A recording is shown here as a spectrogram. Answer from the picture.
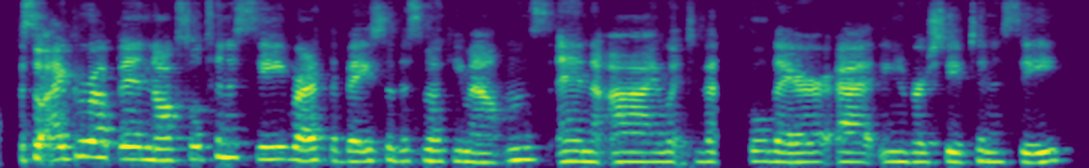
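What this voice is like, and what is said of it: Noticeable natural regional accent. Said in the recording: “do you hear her accent ... It's lovely ... she comes by it honestly”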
